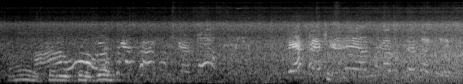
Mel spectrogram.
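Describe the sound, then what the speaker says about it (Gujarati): Steady rain pours down during a Navratri night, a broad continuous hiss running throughout beneath people talking nearby. "વરસાદ શરૂ છે ને"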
